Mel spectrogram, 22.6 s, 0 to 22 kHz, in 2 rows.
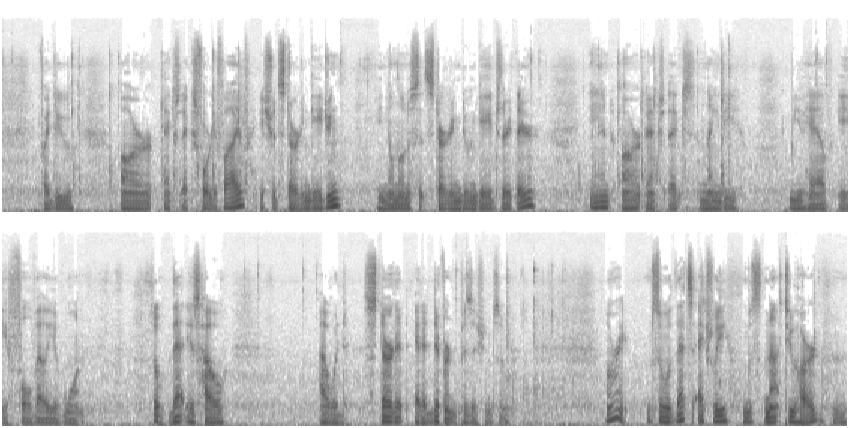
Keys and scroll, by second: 0.9 alt+r, 2.1 x, 2.6 4, 2.8 5, 3.1 Return, 7.9 alt+r, 8.5 x, 9.1 9, 9.3 0, 9.6 Return, 18.2 alt+r, 18.4 alt+g, 18.6 alt+s.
